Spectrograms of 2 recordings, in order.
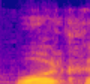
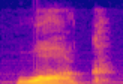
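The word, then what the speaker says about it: walk: 우어 걷다 우어 걷다 워크 에서 이해는 발음 되지 않습니다 그래서 월 크 아니라 워크 하고 바로 해야 되죠 y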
